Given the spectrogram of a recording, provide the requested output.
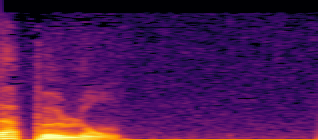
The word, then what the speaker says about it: appelons: Nous nous appelons. Repeat. Nous nous appelons. Okay, so you can notice that the pronunciation is a bit different for the verb. It's appelons. Okay, because there is only one L there.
